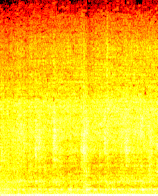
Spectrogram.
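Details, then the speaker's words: Dishwasher after repair, water supply just turned back back on: steady low hum with even rush of water, no hammering or sputter; filling normally, no leaks at valve. "I do got to turn the water on help that would help there it goes now I hear it I was like wait a minute I'm not hearing water now I hear"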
